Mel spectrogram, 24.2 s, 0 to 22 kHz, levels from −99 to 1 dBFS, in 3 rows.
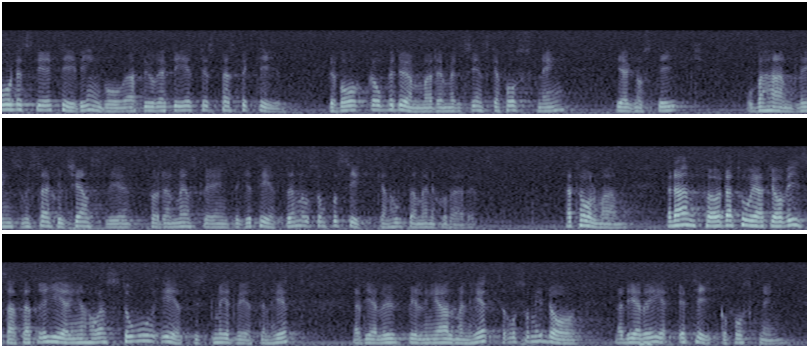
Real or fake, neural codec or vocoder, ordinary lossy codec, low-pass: real; none; none; none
